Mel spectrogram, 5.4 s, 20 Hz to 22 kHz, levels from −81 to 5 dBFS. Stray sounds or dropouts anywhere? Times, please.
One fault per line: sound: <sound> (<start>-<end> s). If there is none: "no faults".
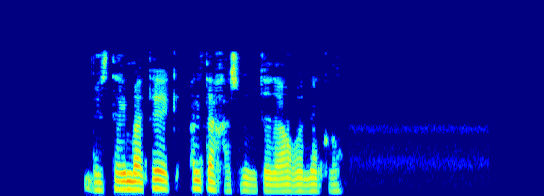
no faults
